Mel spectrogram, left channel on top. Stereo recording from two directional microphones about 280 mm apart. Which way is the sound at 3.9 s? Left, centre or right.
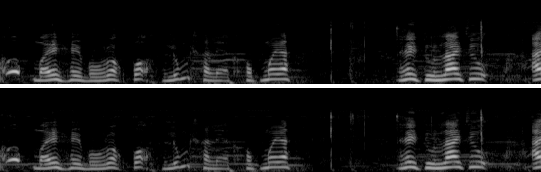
Centre.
